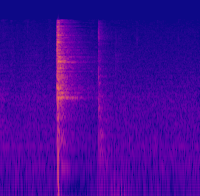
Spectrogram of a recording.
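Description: A Chinese cleaver put down on a wooden chopping board: one sharp metal clank just over half a second in with a brief ring, then a lighter knock about a second in.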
